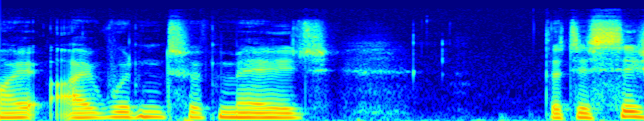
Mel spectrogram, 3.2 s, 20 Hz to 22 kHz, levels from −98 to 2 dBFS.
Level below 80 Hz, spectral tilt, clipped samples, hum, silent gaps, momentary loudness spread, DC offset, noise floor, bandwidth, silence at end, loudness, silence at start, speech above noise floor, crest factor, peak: -56 dBFS; -5 dB/octave; under 0.1%; none; none; 10 LU; under 0.1%; -60 dBFS; 12.5 kHz; 0 s; -28 LUFS; 0 s; 33 dB; 16 dB; -12 dBFS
